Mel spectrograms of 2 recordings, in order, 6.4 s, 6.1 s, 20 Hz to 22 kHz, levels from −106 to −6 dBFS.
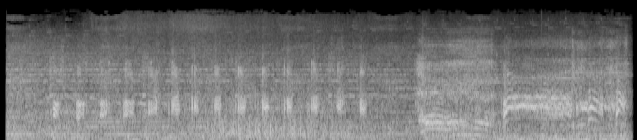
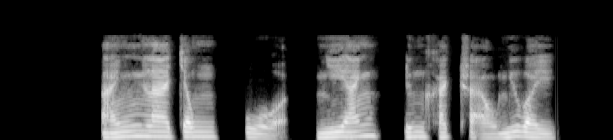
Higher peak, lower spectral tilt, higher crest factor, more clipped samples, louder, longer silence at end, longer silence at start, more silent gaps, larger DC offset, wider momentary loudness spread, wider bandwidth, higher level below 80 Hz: second, -14 dBFS vs -2 dBFS; second, -4.5 dB/octave vs -6.5 dB/octave; about the same, 16 dB vs 18 dB; neither; second, -30 LUFS vs -19 LUFS; second, 0.05 s vs 0.6 s; second, 0.05 s vs 1.05 s; second, none vs 2.20-2.46 s, 2.92-3.16 s, 3.82-4.05 s, 4.55-4.60 s; neither; second, 5 LU vs 11 LU; first, 16 kHz vs 7.8 kHz; first, -44 dBFS vs -58 dBFS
